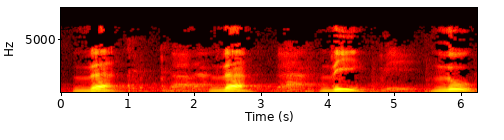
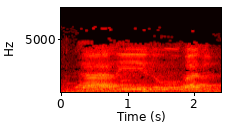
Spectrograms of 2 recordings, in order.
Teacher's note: Huruf dzal makhrajnya ujung lidah dengan ujung gigi seri atas.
